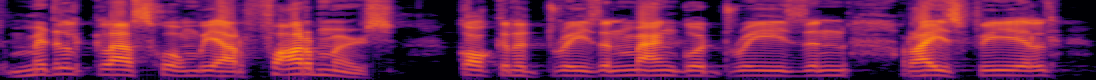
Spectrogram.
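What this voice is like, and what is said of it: South Indian accent. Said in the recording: “I grew up in South India, the state called Kerala ... I have a southern accent”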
